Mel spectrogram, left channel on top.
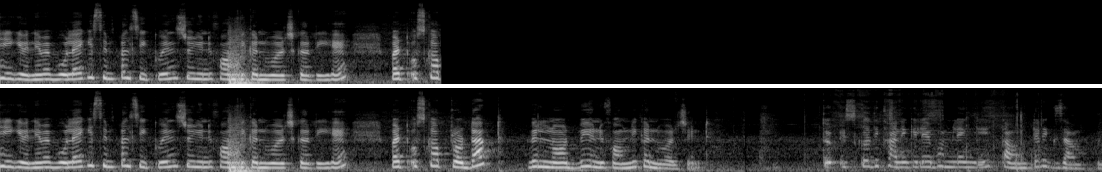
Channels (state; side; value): drops out; left; at 4.5 s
